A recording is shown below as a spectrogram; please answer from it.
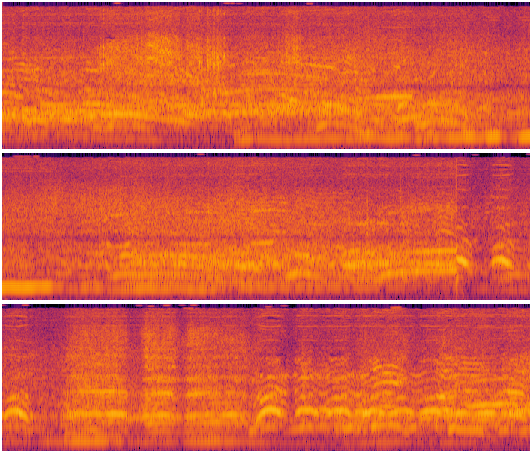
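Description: Car engine revving while tyres squeal in a drift, with voices in the background. The engine pitch climbs in the first few seconds and drops again near the end.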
